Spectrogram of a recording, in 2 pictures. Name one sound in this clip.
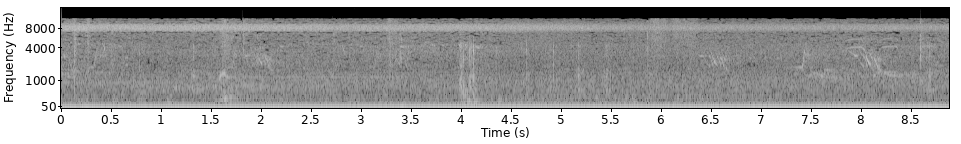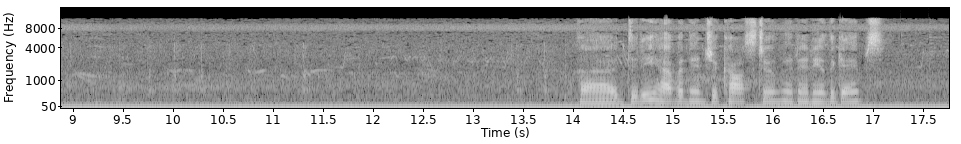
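Footsteps patter on wooden planks.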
